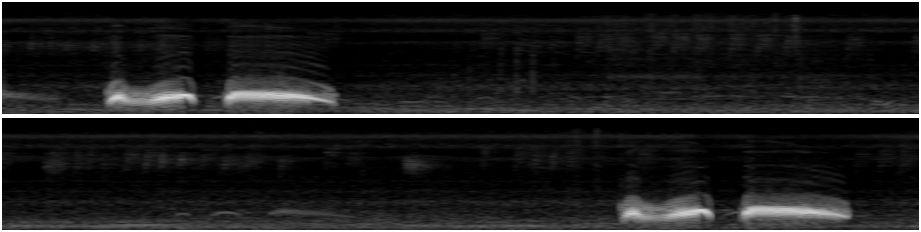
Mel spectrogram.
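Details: Spotted dove, a decoy bird, calling in a lure recording of crowing, urging and cooing calls. Two low, hoarse double coos, each a wavering note then a longer falling one, separated by about seven seconds of quiet.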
